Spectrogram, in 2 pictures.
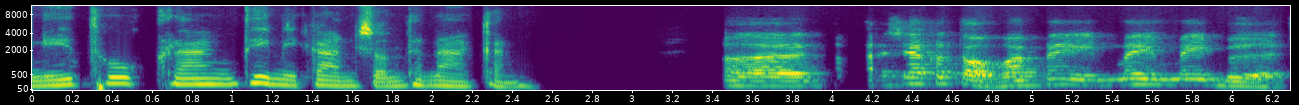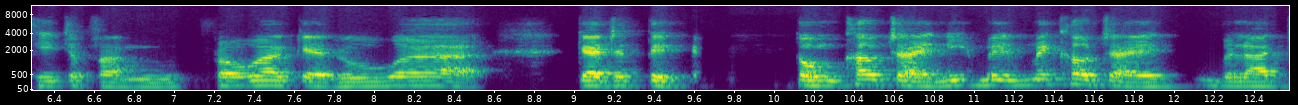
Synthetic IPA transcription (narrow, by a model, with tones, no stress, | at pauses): ŋiː˦˥t̪ʰu˦˥kʰːɾa˦˥˩ŋt̪ʰiː˥˩miː˧kaː˧nso˩˦nt̪ʰa˧naː˧ka˧n | ʔɤː˧˩ʔa˧sɛː˥˩kʰa˦˥˩wt̪ɔː˨˩p̚waː˥˩ma˥˩jma˥˩jma˥˩jbɯ˨˩ɐt̪ʰiː˥˩t͡ɕa˨˩fa˧ŋpʰɾɔ˦˥waː˥˩kɛː˧ɾuː˦˥waː˥˩ | kɛː˧t͡ɕa˨˩t̪i˨˩t̪̚ | t̪o˧ŋkʰa˥˩wt͡ɕa˧jniː˥˩ma˥˩jma˥˩jkʰa˥˩wt͡ɕa˧jweː˧laː˧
